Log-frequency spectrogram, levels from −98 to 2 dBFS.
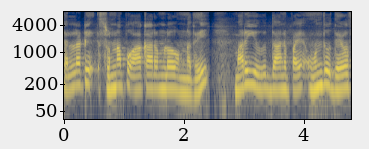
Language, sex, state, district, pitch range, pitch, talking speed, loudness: Telugu, male, Telangana, Nalgonda, 155-180 Hz, 160 Hz, 125 wpm, -14 LUFS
